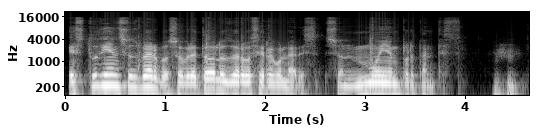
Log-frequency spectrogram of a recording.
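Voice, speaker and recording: A male language teacher explains grammar at a steady medium pitch. He stresses his points and keeps dropping in short "ujú" affirmations to move the lesson along. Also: normal speed, slight background noise. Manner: frequent "ujú" affirmations, emphatic.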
